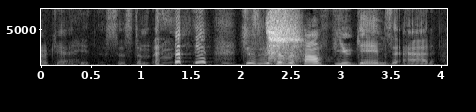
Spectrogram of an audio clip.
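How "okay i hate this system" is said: soft, whispered, fed-up grumble. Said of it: "which is when I really started being like".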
